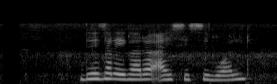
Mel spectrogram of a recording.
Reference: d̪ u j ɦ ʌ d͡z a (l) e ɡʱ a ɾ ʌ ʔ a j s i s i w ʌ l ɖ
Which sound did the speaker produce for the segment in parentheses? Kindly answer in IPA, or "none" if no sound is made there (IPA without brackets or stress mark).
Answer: ɾ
